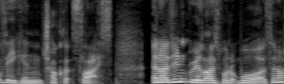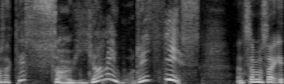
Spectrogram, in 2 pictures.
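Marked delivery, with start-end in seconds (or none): 3.0-4.9 high, swooping reenacted amazement; amazed delight. Recalling a first taste of vegan chocolate slice, amazed delight. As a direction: relive the astonished first taste, pitch leaping up on the question.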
